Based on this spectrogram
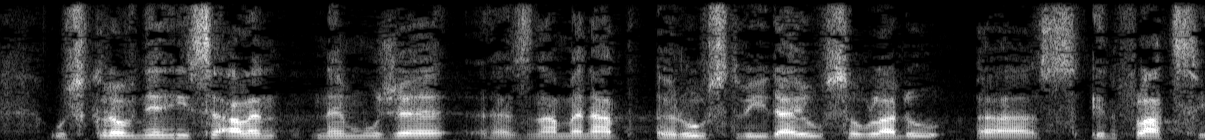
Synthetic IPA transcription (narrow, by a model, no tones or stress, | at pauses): ʔuskɾovɲɛɲiːsɛʔalɛnɛmuːʒɛznamɛnat̪ɾuːst̪viːdajuːfsowladusʔɪnflat͡siː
